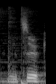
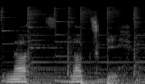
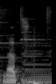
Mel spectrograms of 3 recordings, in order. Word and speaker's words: Natsuki: There's 4 girls, but Mitsuki is my Alright, I guess we have people who are quite passionate about this. It's pronounced more like Natsuki. Oh, Natsuki.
